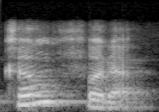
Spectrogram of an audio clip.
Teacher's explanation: pode ser uma nasal labiodental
